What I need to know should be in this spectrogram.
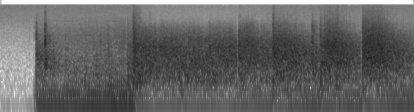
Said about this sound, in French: Sort une arme et Charles se met entre elle et lui. Florent tire.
